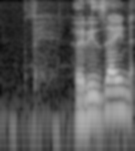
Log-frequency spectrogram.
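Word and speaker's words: resign: আসছে ডিজাইন অর্থাৎ নকশা রিজাইন আর ইজ এস আই জি এন্ড দেখো এক্ষেত্রেও তাই আই এর পরে যে জি এই জি এর উচ্চারণ এখানে নেই তা হচ্ছে রিজাইন অর্থাৎ পদত্যাগ করা তারপর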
